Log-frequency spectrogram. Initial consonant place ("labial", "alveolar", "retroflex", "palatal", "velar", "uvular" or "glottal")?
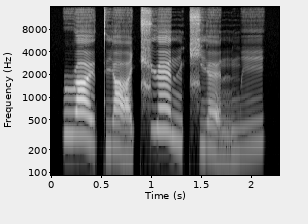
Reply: retroflex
